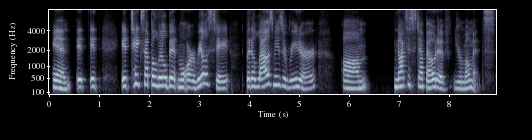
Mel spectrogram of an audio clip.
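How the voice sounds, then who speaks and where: A woman story editor giving spoken script feedback in a discussion, halting and emphatic, often illustrating with examples. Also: a little high.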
